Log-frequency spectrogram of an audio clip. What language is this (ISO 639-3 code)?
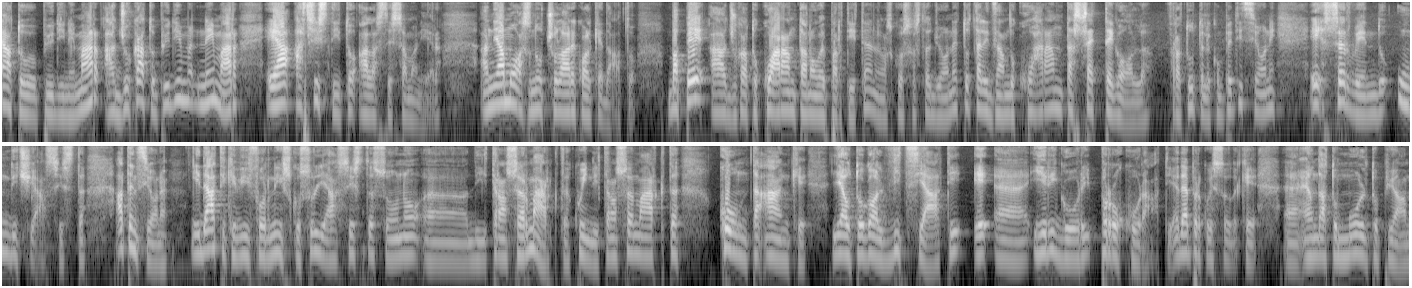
ita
